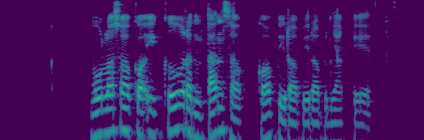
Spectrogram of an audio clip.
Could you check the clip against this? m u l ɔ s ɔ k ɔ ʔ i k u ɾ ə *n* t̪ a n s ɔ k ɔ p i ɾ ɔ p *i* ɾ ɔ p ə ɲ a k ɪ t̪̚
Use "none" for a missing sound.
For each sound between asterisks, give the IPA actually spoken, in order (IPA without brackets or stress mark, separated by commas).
n, i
